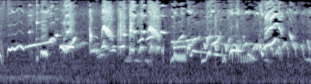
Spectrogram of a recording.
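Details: Mating call of a male white-rumped shama wooing a female, opening with long rising whistles, followed by buzzy, chattering notes and more drawn-out whistled slides, delivered in a nearly continuous stream.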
